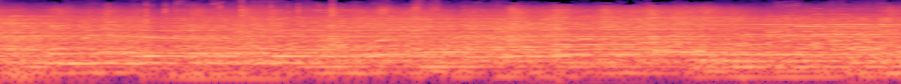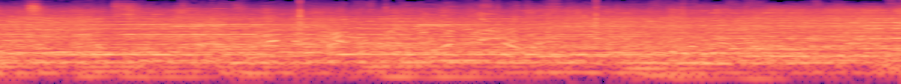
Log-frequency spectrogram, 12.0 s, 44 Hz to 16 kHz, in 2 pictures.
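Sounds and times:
instrumental music over loudspeakers: 0:00.0 - 0:12.0.

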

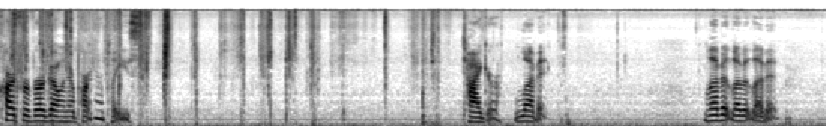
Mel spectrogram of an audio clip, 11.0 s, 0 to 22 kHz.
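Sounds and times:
cards being shuffled: 0:00.0 - 0:05.9.

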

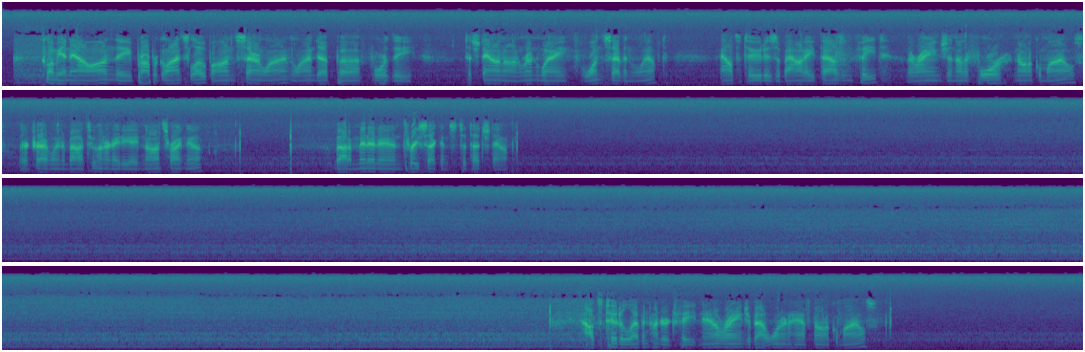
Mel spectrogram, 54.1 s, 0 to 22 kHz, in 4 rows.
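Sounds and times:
low steady hum: 0:00.0 - 0:54.0.

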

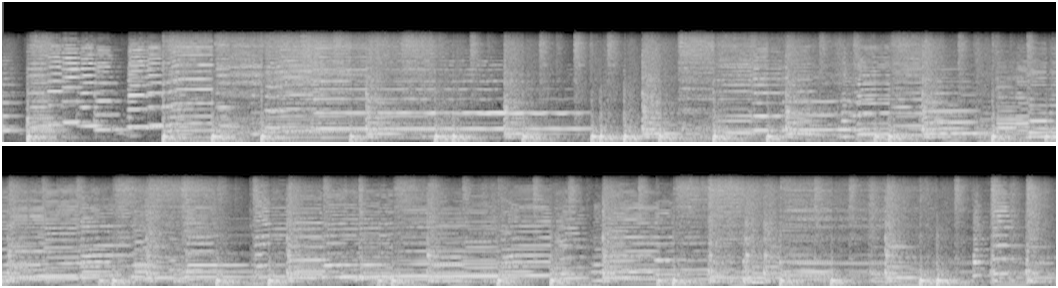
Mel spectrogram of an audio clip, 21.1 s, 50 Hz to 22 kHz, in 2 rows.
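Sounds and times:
tenor saxophone: 0:00.0 - 0:06.2, 0:06.8 - 0:21.0
alto saxophone: 0:00.0 - 0:21.0
busy drum kit: 0:00.0 - 0:21.0
double bass: 0:00.0 - 0:21.0.

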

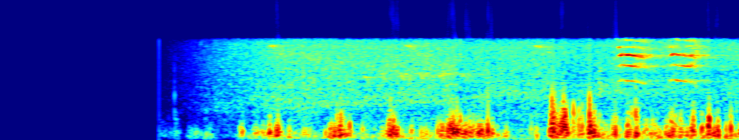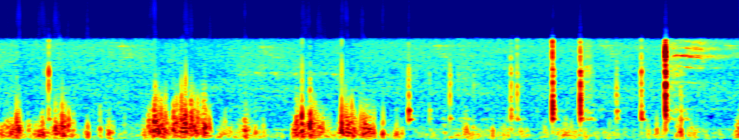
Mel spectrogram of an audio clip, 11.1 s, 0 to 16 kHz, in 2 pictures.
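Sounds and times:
low thumping and rumble on microphone: 0:01.2 - 0:11.0.

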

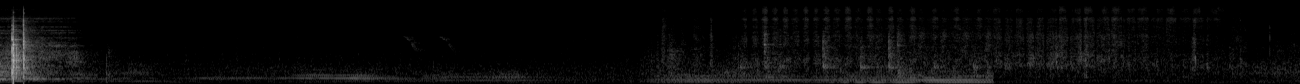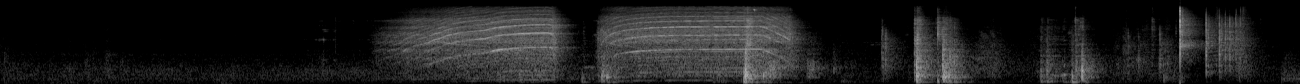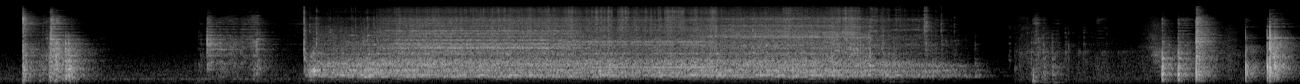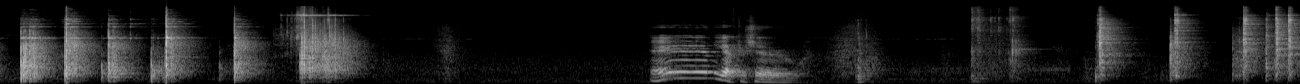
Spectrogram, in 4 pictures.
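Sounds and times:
power tool motor spinning up: 0:16.7 - 0:21.1, 0:29.0 - 0:35.8
bandsaw cutting metal: 0:28.1 - 0:35.8
metal parts clicking and knocking: 0:50.7 - 0:52.0.

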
